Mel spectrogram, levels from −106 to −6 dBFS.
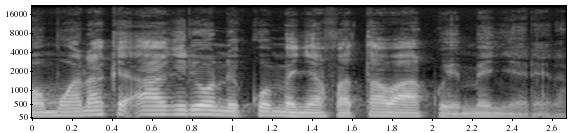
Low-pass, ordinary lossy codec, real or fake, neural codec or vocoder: none; none; real; none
